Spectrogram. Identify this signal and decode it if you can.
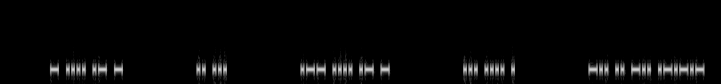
Morse code, heard as a keyed tone, about 46 wpm, 700 Hz. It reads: THAT IS WHAT SHE DID.
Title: 4x Word-Spacing - Sentences from Top 100 Words - 45wpm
